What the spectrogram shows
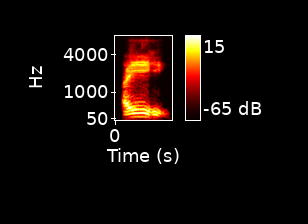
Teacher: this Visarga is preceded by E. Therefore, it will get the sound E. A he. I he.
